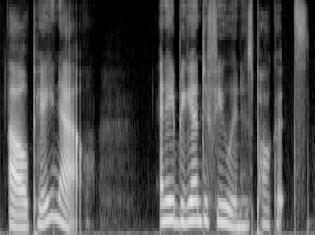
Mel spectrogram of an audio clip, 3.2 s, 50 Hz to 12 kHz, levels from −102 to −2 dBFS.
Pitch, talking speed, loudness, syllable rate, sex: 235 Hz, 210 wpm, -21 LUFS, 6.2 syllables/s, female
